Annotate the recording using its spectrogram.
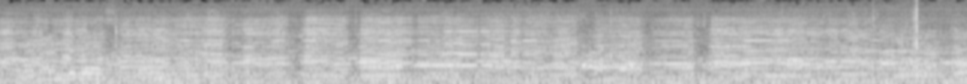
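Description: Accordion playing a lively folk dance tune live, with voices of the crowd beneath it.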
